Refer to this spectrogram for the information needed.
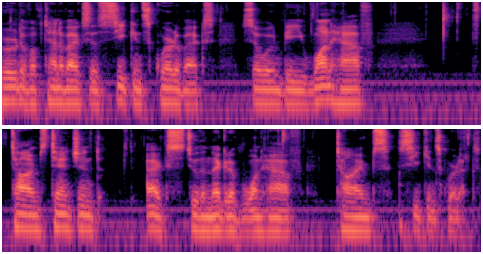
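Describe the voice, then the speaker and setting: Long, frequent pauses break up a man's moderate pace. His voice is very deep and low, with ordinary pitch variation. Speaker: student tutor streaming an exam review. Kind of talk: live-stream tutorial answering chat. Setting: live stream. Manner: casual, slangy.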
